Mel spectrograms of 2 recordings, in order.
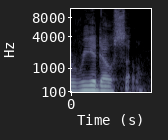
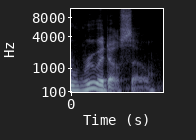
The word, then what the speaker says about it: Ruidoso: down to rio doso is it riodoso or ruidoso because of how it's spelled ruidoso it's kind of like a tomato tomato thing um yeah it doesn't i think i think either ore works it does to me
